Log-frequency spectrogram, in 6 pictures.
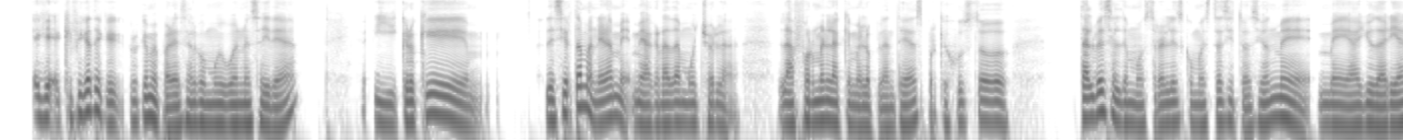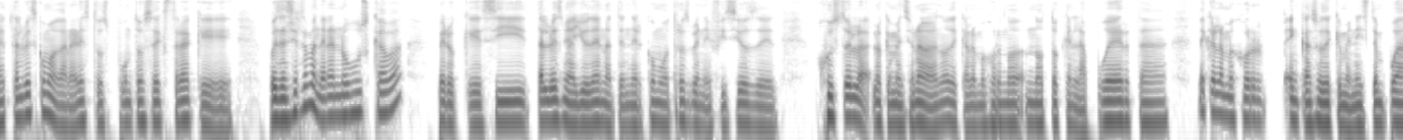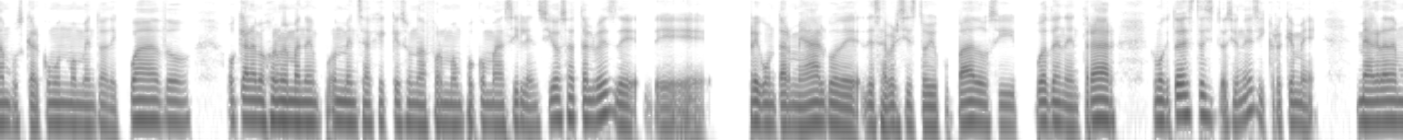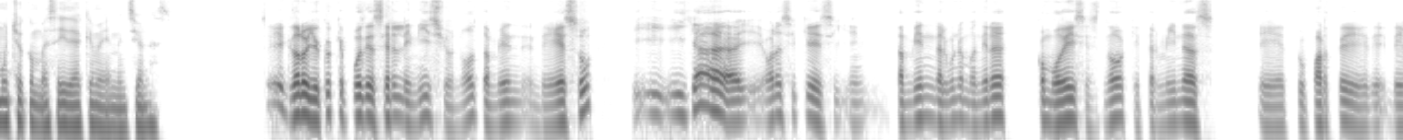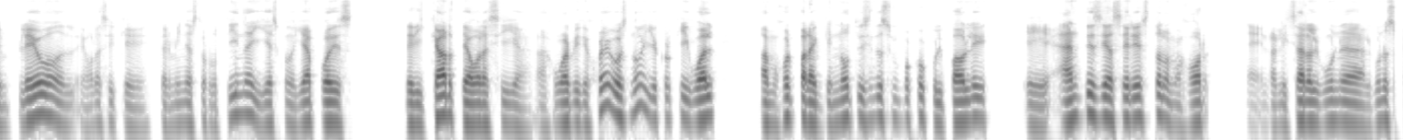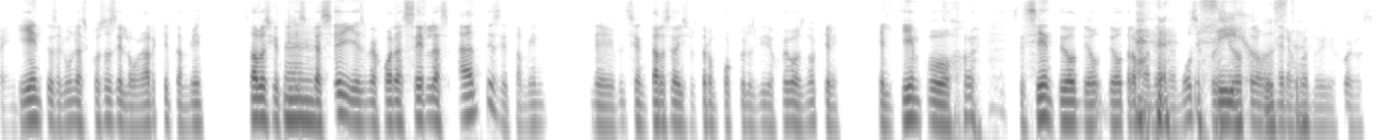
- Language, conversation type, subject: Spanish, advice, Cómo crear una rutina de ocio sin sentirse culpable
- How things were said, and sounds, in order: tapping; chuckle; chuckle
